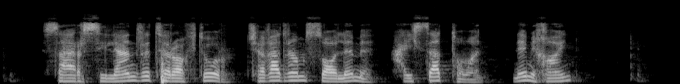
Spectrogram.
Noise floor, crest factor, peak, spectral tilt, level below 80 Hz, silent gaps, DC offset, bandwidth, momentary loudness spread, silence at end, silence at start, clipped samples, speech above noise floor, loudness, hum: -58 dBFS; 18 dB; -2 dBFS; -3.5 dB/octave; -60 dBFS; none; under 0.1%; 11 kHz; 10 LU; 1.1 s; 0.45 s; under 0.1%; 38 dB; -20 LUFS; none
